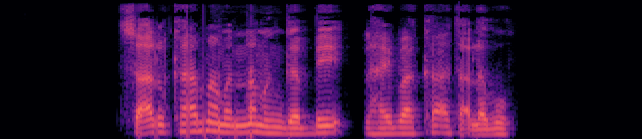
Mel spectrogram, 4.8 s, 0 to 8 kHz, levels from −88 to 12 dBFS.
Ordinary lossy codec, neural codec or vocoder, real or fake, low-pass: AAC, 32 kbps; none; real; 7.2 kHz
